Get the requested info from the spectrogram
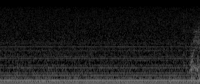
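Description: Steady electrical mains hum with a faint hiss, unchanging throughout.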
